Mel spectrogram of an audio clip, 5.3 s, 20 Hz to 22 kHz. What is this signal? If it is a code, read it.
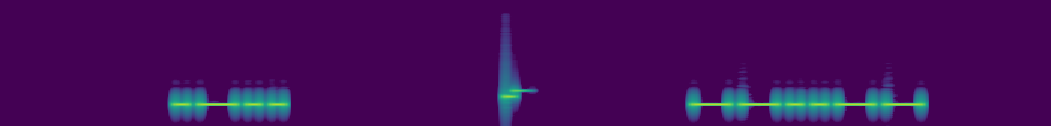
Morse code, heard as a keyed tone, about 20 wpm, 700 Hz. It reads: L ,
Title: Single Character (Letter:Number:Punctuation:Prosign) 20wpm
